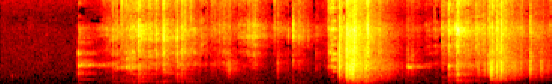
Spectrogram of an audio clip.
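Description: A metal utility knife blade shaves and scrapes thin flakes off the surface of a solid rectangular green soap bar held in the palm. After a brief silence, quiet, bright, crisp scraping and crackling comes in three drawn-out passes, with almost no low end.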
